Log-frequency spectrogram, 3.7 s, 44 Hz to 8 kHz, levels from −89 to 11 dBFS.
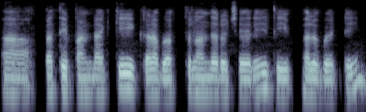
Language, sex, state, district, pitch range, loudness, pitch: Telugu, male, Telangana, Nalgonda, 105-115 Hz, -21 LUFS, 110 Hz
